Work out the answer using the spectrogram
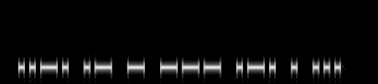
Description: Morse code, heard as a keyed tone, about 22 wpm, 800 Hz. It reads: FATORES
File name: audios / portugais / portugais texte en clair 2 vitesse 22 mots minutes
